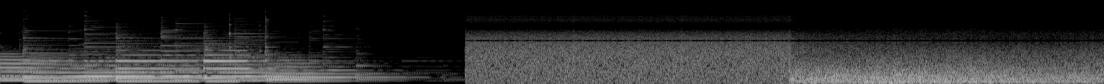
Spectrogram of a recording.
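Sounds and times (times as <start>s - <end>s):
ocean waves sound: 4.7s - 8.8s
white noise hiss: 4.7s - 11.0s.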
